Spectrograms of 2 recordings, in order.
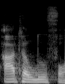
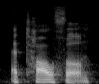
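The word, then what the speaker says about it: Ataulfo: I sometimes pronounce it correctly a TOEFL I pronounce it atalufo and I know that's not correct but it's a tall fold just before the show I checked the pronunciation is it's a tall film it's spelled a-t-a-u-l-f-o I believe and an easier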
